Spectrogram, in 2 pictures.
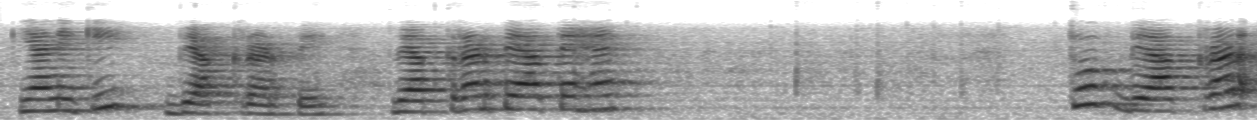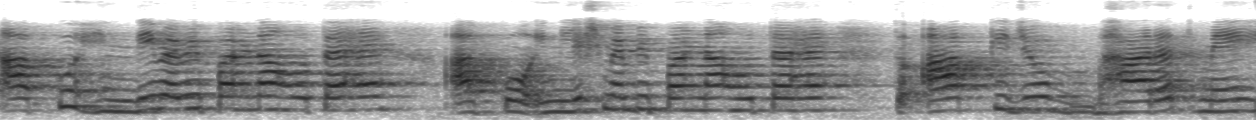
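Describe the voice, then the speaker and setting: A woman teacher giving an exam-prep lesson, explaining each point step by step and often checking in with her students. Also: high-pitched. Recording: echoey, phone-like lo-fi recording.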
